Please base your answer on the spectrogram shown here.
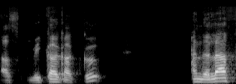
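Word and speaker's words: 理化学: And the first 3 letters are pronounced as Rikagaku, and the last 3 letters are pronounced as Kenkyusho.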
